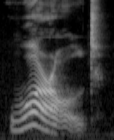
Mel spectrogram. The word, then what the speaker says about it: world: World, presta atenção na pronúncia, é horrível fazer essa pronúncia. World. World. Porque a gente faz aquele R que eu mostrei agora há pouco com a língua branca. E aí, logo depois desse R, a gente engata um som de L.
